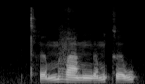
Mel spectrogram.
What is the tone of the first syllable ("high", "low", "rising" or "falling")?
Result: rising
